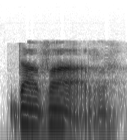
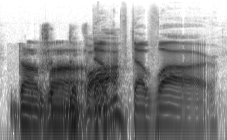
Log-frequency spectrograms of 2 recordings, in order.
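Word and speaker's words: דָּבָר: Davar. There, it pronounced. There, I know you can't hear it, but you can hear it when you play this back. What was that again? Davar.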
